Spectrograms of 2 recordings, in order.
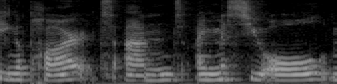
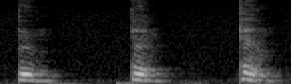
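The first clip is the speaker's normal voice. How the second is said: booming footsteps; 2 semitones lower, 8 dB louder, slower than usual. Acted. Footsteps sound effect.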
